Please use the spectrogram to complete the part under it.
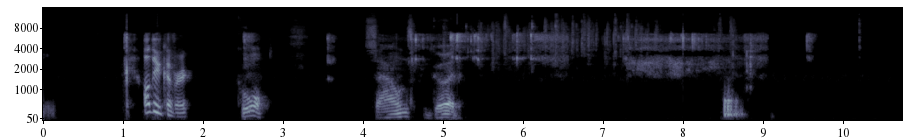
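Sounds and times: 
speech: 1.3s - 1.9s, 2.5s - 3.2s, 4.1s - 5.4s
dice rattling and landing: 4.5s - 9.1s.

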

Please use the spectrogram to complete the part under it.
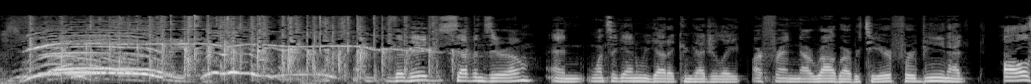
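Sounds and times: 
high whistle: 0.1s - 4.5s
crowd clapping: 0.1s - 4.9s
speech: 0.2s - 0.6s, 4.0s - 10.2s.

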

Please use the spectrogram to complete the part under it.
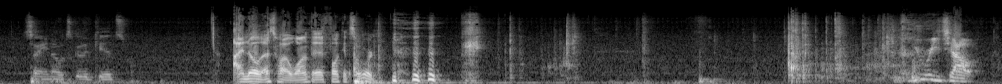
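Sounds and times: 
speech: 0.3s - 1.6s, 2.4s - 4.8s, 9.3s - 9.8s
dice tipped out of a dice tray: 7.9s - 9.0s.

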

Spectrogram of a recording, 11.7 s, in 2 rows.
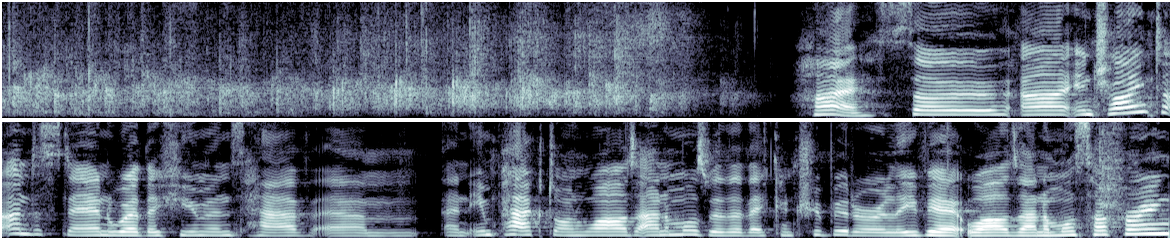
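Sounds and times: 
audience applause: 0.0s - 3.8s
speech: 4.0s - 11.6s.

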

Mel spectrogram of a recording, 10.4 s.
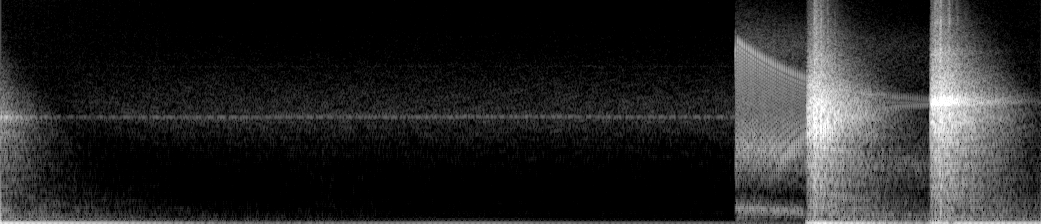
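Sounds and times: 
screechy synth: 7.4s - 9.8s.

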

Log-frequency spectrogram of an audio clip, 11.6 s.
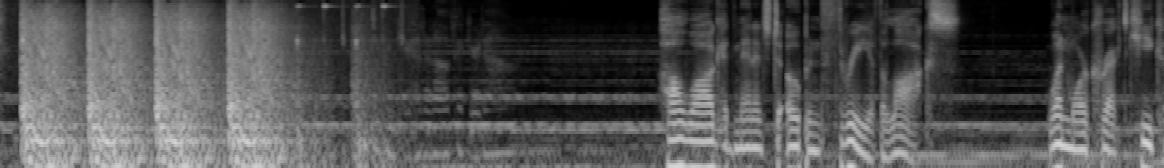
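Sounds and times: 
gunshot: 0.2s - 3.7s
speech: 6.7s - 9.6s, 10.5s - 11.6s.

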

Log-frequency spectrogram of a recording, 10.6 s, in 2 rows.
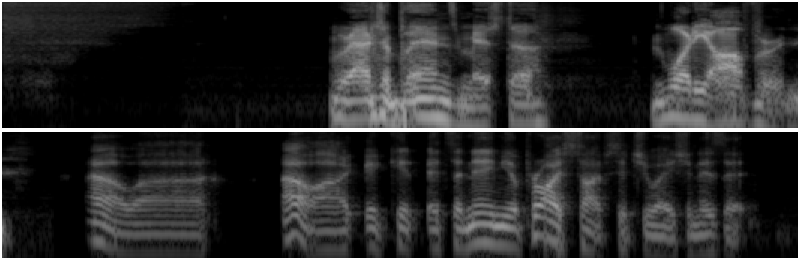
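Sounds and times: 
breathy exhale of cigar smoke: 0.0s - 1.0s
speech: 2.2s - 3.7s, 4.3s - 10.4s.

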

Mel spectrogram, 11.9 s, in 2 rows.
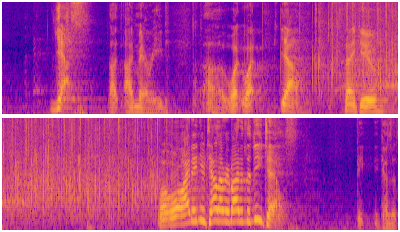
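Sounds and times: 
speech: 0.7s - 5.9s, 8.3s - 10.3s, 11.2s - 11.8s
audience clapping: 3.9s - 9.4s.

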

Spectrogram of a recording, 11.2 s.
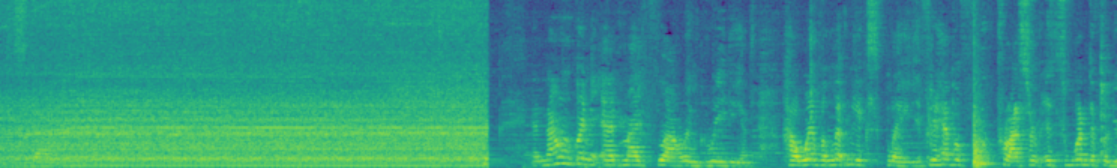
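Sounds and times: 
electric stand mixer creaming sugar shortening and eggs at medium-high speed: 0.0s - 4.9s
speech: 5.4s - 11.1s.

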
